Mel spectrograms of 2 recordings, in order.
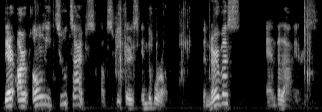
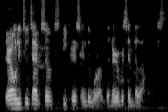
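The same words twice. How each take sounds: First: It is read with varying tone and volume. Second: It is read flatly in a monotone.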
